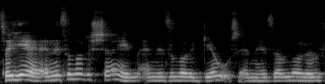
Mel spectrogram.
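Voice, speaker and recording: A woman with an Australian accent, fairly low in pitch, at a very fast pace. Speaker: former legal client. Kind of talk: testimony.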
